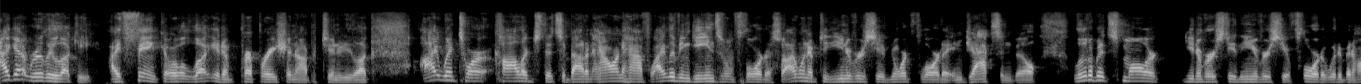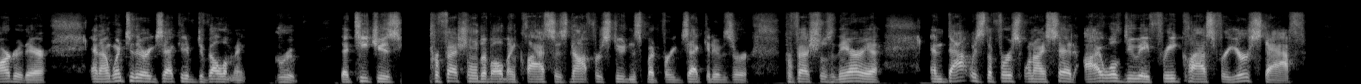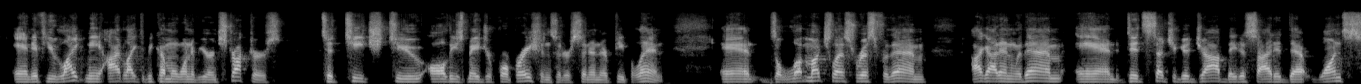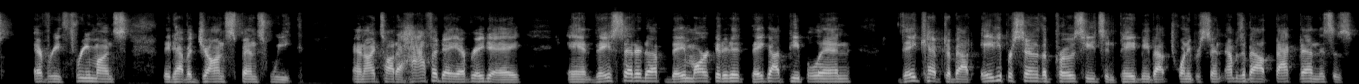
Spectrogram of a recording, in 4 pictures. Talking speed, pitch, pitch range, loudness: 220 wpm, 130 Hz, 120-145 Hz, -21 LUFS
